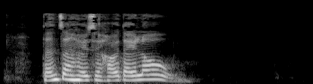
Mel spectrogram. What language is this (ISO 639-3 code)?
yue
